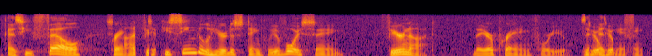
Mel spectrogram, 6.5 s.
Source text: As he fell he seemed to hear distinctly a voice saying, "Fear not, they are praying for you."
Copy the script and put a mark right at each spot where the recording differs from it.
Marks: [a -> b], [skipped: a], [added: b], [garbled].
As he fell [garbled] he seemed to hear distinctly a voice saying, "Fear not, they are praying for you." [garbled]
